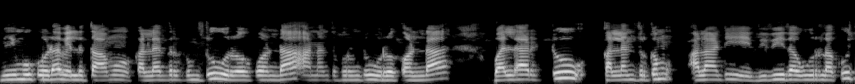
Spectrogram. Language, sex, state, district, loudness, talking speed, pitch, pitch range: Telugu, male, Andhra Pradesh, Anantapur, -16 LUFS, 110 wpm, 215 Hz, 205-230 Hz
